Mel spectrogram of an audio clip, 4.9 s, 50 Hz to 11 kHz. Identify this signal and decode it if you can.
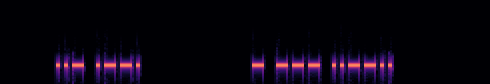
Morse code, heard as a keyed tone, about 30 wpm, 700 Hz. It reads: UP TO?
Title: 4x Word-Spacing - Sentences from Top 500 Words - 30wpm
